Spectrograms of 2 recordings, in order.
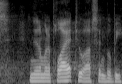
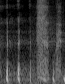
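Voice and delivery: laugh; 4 semitones higher, 8 dB quieter than usual. Real, not acted. Joyful outburst.

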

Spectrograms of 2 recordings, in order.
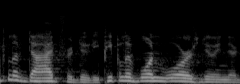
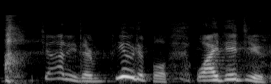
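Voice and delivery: higher-pitched, gushing imitation of his wife; delighted wife; 7 semitones higher, 7 dB louder than usual. Wife answering the door to anniversary daisies, delighted. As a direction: act out a wife's pleased surprise, pitch jumping up. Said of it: "And she says".

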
